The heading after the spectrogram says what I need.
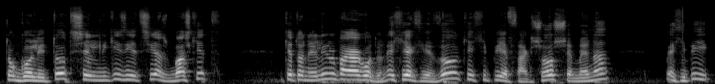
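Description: A man's voice: high-pitched, expressive. A man hosting a sports talk show, teasing his co-host and bossing the studio crew in playful banter. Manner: teasing, bossy, directs the crew.

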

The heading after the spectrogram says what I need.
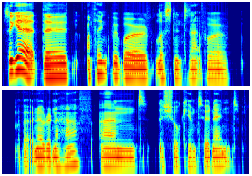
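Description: A man hosting his own podcast, talking in a chatty, excitable way and laughing often. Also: fairly low pitch, moderate pace, dry recording, clean studio sound. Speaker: podcast host. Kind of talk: casual monologue podcast.

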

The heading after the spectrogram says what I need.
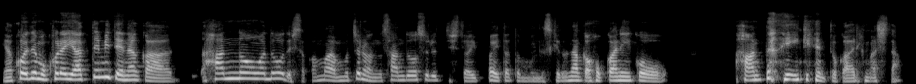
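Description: Woman podcast host, chatty, rambling asides, lots of "mm-hm" back-channeling, mid-pitched. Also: fast. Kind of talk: casual podcast chat.

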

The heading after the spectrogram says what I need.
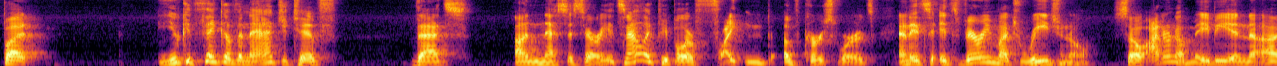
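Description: Brief: Midwestern man, comedian guest, expressive swooping delivery, mid-range voice. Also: mid-range voice, unhurried. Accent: Midwestern American. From Indiana. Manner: animated storyteller, shifting into voices for quotes. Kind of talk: casual conversation.

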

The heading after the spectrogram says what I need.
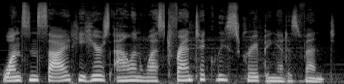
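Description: Female documentary narrator, low register, measured dramatic read, faint score underneath. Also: soft background music. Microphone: studio voice-over.

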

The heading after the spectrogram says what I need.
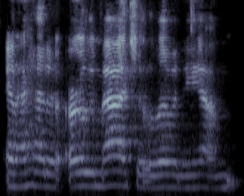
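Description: A woman tennis player in casual conversation, talking haltingly with frequent restarts and repeated words. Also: medium pitch, flat delivery, pushed and bright, rough recording.

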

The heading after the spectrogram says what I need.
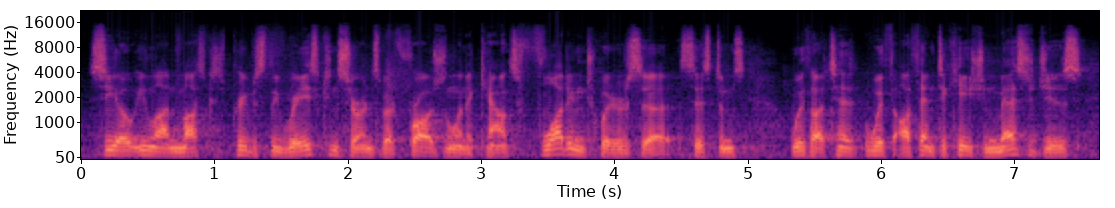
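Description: An American man co-anchoring financial news, reading rapid market news in a brisk, factual way from the desk. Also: lowish voice, a little mellow.

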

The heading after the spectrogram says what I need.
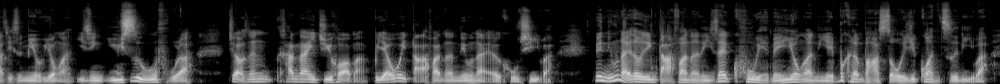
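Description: A man telling a moral story in a casual, unhurried way, often repeating words and trailing off with particles. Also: low-pitched.

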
